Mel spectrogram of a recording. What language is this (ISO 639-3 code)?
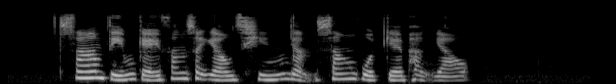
yue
